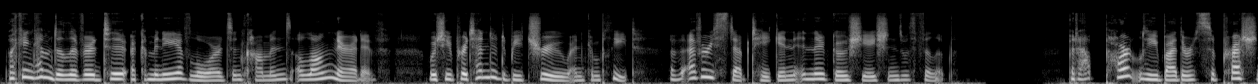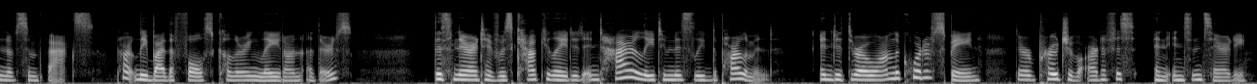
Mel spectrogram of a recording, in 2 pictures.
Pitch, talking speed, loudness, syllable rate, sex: 220 Hz, 160 wpm, -19 LUFS, 5.6 syllables/s, female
